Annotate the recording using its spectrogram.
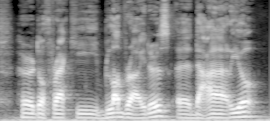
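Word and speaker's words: Daario: Dario, that's how I pronounce it. Dario, it's got two A's, so and and an apostrophe in the middle.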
